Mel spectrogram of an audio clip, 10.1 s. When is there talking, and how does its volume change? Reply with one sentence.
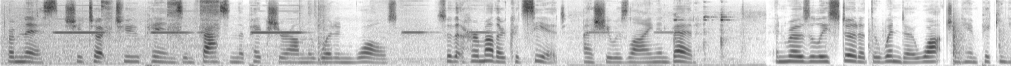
You can hear the talking from 0.1 to 7.0 s, at a steady volume; and briefly from 7.8 to 10.0 s.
